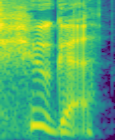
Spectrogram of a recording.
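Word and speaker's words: hygge: like holy H it's Huga holy Huga okay I know it's not spelled anywhere close to that but that's how you say it h Huga and homeschool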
